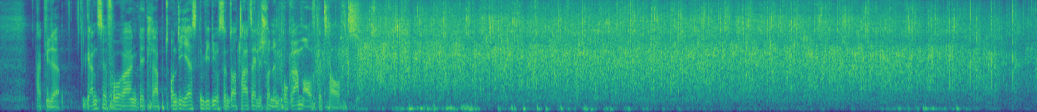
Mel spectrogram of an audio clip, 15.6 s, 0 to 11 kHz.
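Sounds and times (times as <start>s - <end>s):
speech: 0.6s - 5.8s
large audience applause: 3.6s - 15.5s.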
